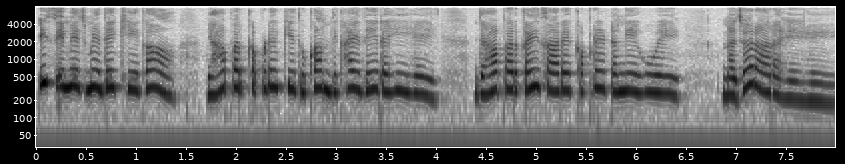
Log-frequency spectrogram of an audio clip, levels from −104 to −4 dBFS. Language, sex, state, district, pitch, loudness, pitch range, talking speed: Hindi, female, Rajasthan, Jaipur, 295 Hz, -19 LUFS, 260-320 Hz, 180 wpm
